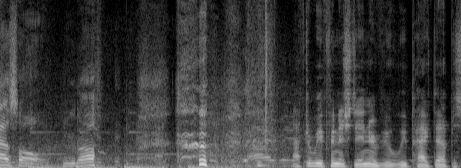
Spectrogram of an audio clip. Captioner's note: laughs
